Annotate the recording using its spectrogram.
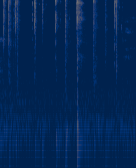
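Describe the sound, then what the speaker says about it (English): Crisp keystrokes on a computer keyboard as login details are entered, a dozen or so separate clicks in an uneven rhythm with brief pauses, close and quiet with no voices. "As soon as you type your username and password, click log in."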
